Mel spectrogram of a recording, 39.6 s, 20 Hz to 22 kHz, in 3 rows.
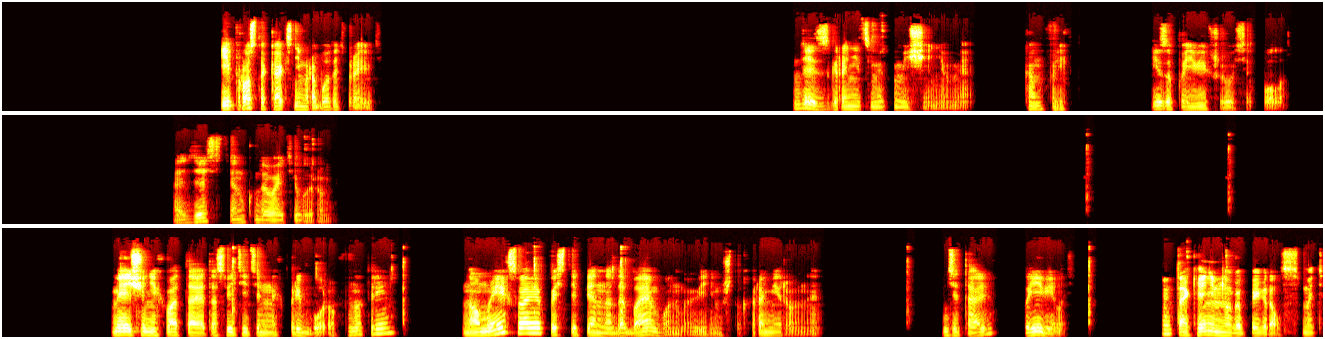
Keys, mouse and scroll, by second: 7.5 click, 8.6 click, 10.9 click, 12.4 scroll up 1, 13.5 middle click, 16.2 click, 18.2 click, 20.4 click, 22.4 middle click, 22.9-23.9 middle drag, 24.2 middle click, 24.8 middle click, 26.6 middle click, 27.5-28.5 middle drag, 28.9 middle click, 29.5 middle click, 31.8 middle click, 32.7-33.2 scroll up 3, 33.6-35.3 middle drag, 35.4-35.9 scroll down 2, 36.5 middle click, 37.5 click, 38.1 click, 38.6-39.6 middle drag.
